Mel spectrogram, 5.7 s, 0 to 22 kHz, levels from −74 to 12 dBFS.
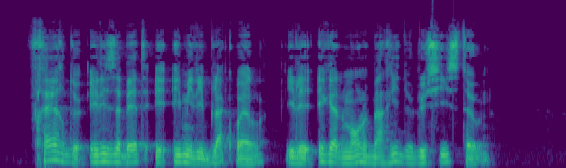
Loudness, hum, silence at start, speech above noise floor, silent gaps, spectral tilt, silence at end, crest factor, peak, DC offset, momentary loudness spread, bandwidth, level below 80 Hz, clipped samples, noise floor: -17 LUFS; none; 0.3 s; 49 dB; none; -3.5 dB/octave; 0.8 s; 18 dB; 0 dBFS; under 0.1%; 9 LU; 14.5 kHz; -50 dBFS; under 0.1%; -66 dBFS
